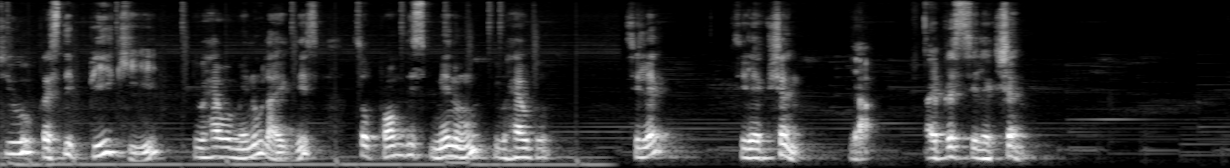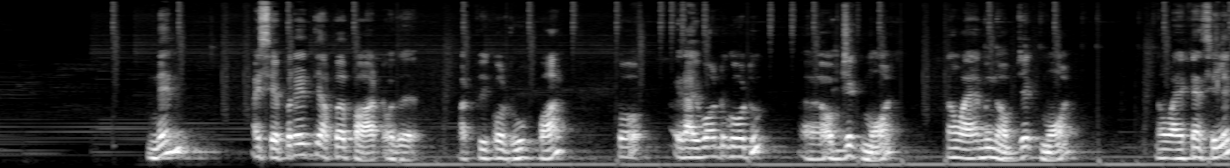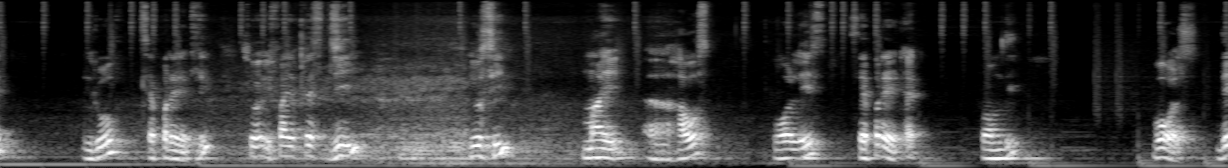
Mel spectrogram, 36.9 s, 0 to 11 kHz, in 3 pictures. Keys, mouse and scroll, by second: 21.4 Tab, 22.8-23.8 drag, 24.0 click, 24.3 click, 25.1-28.2 middle drag, 29.3 g.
